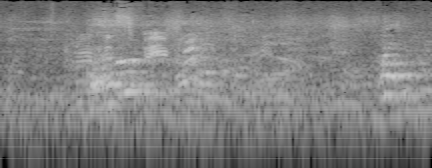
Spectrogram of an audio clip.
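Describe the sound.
An Irish wolfhound barks a few times at a dog show amid a busy crowd, with voices chattering and overlapping the barks throughout.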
